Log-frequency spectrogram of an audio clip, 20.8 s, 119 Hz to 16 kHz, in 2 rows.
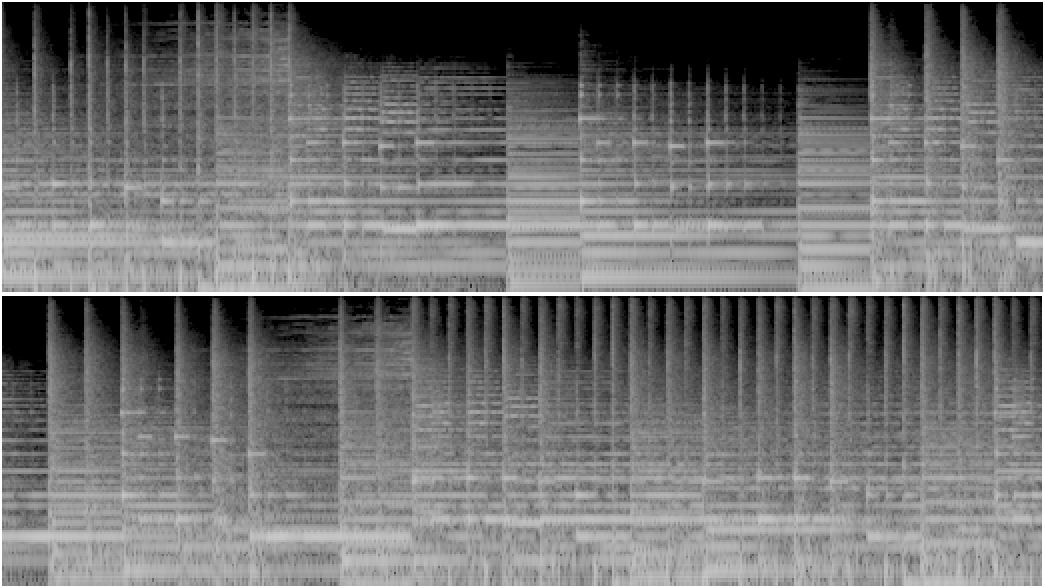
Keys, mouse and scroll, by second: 0.3-2.1 middle drag, 2.1 alt+shift+click, 5.4 shift+click, 5.8 middle click, 6.6-7.2 scroll up 1, 7.2-8.2 middle drag, 8.2 shift+click, 10.3 shift+click, 10.8 middle click, 11.7-12.2 scroll down 2, 12.2-13.8 shift+middle drag, 13.8 shift+click, 14.3-15.7 middle drag, 15.7 shift+click, 17.1 shift+click, 17.6-18.7 middle drag, 18.7 scroll up 2, 19.2-20.8 middle drag.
